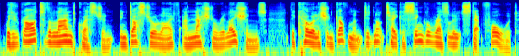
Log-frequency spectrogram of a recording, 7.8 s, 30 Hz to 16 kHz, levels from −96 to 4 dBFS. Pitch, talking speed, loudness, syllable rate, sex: 125 Hz, 170 wpm, -19 LUFS, 5.6 syllables/s, male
